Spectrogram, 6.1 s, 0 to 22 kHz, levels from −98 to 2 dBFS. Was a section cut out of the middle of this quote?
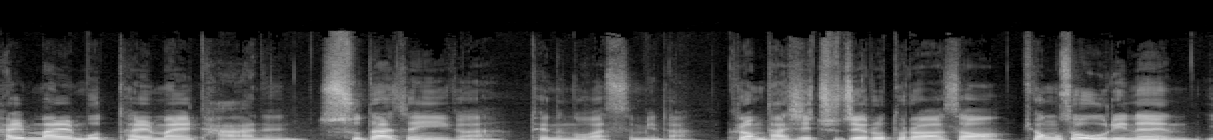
yes; 1 cut; at 3.6 s

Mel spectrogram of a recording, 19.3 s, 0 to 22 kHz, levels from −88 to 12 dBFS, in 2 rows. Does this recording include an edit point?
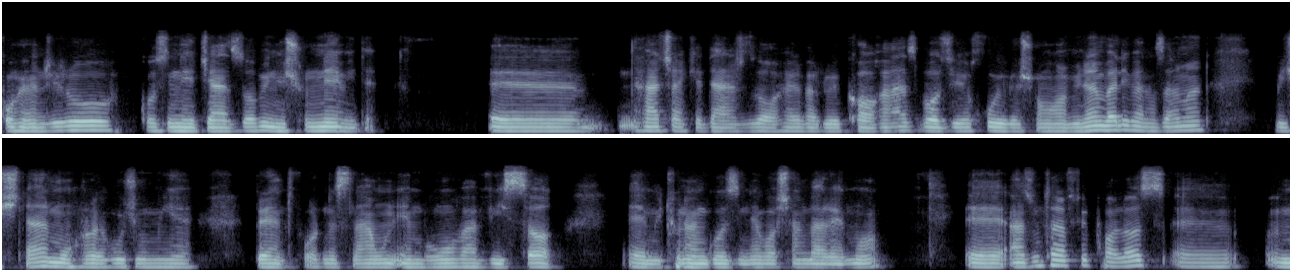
no; 0 cuts

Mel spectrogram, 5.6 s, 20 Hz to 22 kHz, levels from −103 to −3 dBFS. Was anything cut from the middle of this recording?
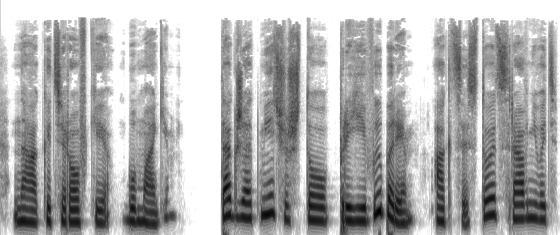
no; 0 cuts

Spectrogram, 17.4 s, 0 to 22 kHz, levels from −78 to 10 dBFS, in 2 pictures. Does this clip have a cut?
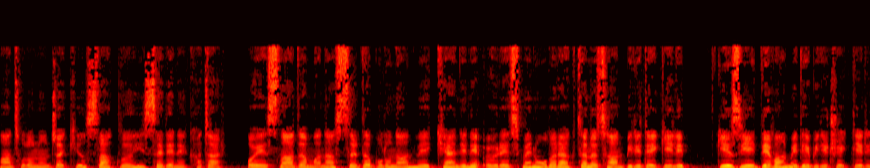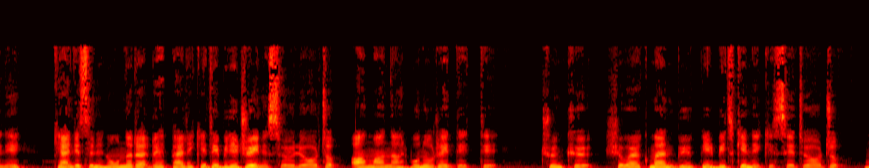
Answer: yes; 1 cut; at 2.4 s

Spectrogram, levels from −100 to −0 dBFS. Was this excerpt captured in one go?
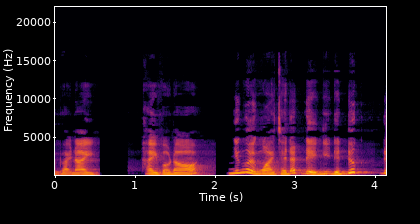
no; 1 cut; at 0.9 s

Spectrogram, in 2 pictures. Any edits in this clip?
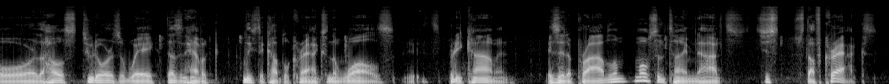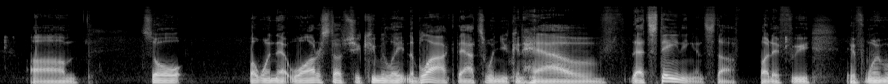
yes; 1 cut; at 7.9 s

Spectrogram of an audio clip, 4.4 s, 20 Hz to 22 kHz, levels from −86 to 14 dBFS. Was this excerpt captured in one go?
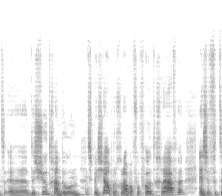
no; 1 cut; at 1.7 s

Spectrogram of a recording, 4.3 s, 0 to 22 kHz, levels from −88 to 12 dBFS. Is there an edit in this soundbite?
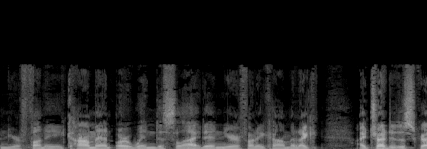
no; 0 cuts

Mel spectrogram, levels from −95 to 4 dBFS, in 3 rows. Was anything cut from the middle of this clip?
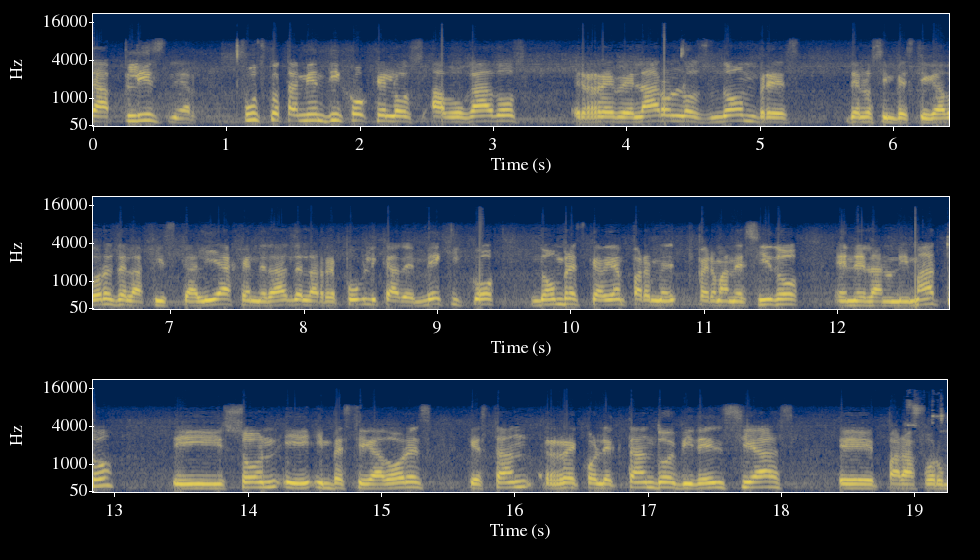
yes; 1 cut; at 1.0 s

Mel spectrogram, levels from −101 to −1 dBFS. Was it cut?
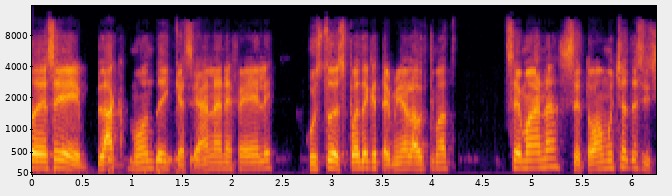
no; 0 cuts

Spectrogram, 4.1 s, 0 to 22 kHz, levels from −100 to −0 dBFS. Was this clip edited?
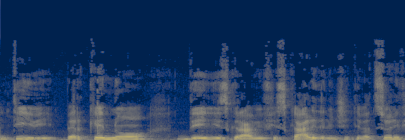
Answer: no; 0 cuts

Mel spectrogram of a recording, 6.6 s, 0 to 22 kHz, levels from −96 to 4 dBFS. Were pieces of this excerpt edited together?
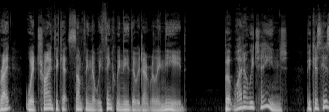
no; 0 cuts

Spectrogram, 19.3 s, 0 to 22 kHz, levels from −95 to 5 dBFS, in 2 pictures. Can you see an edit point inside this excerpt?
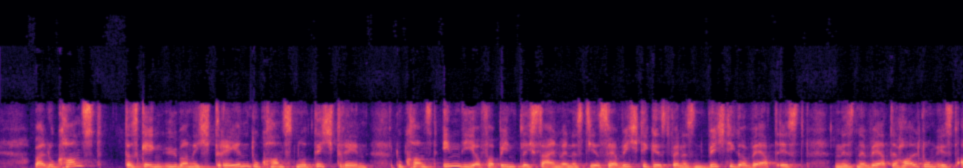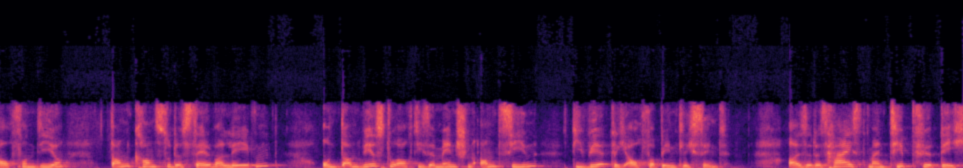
no; 0 cuts

